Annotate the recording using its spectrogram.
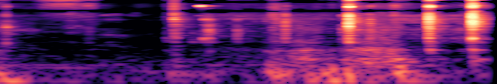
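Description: A dresser drawer being handled and pulled open: a series of light clicks and knocks, a few about a second in and more close together near the end.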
